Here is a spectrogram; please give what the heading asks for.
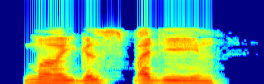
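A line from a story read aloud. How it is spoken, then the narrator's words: Sweet moaning girl. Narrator (Russian): сладостно застонала девушка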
